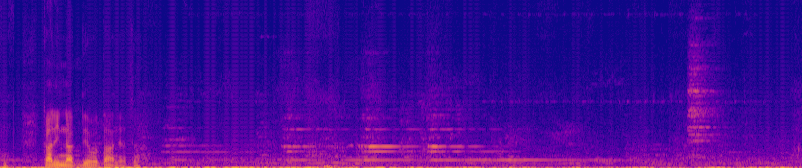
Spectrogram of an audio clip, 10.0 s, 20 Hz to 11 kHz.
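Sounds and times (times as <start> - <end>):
metal temple bell ringing: 0.0 - 9.7.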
